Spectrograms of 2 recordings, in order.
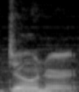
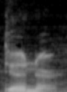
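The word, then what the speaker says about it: döner: I've heard that pronounced donor, or like dinner.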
